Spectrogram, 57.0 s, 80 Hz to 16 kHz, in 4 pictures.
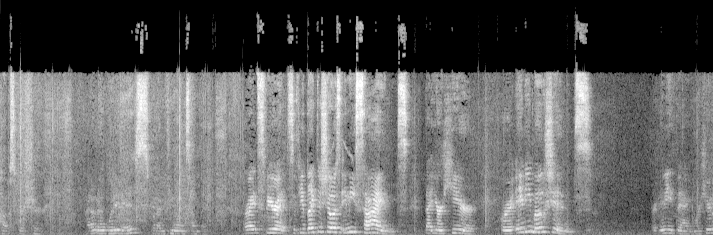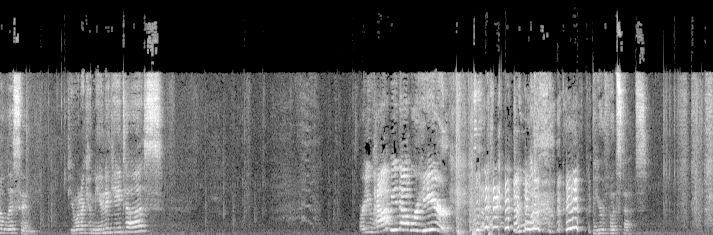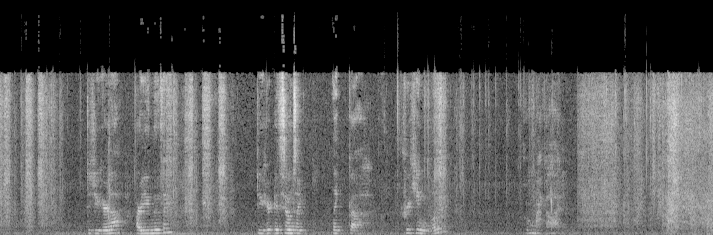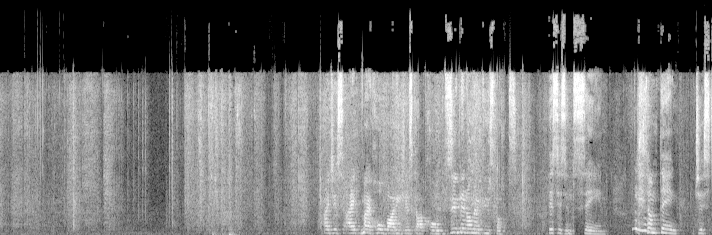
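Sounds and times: rustling and scraping: 0.0s - 5.6s, 27.4s - 29.9s, 31.8s - 33.3s, 40.0s - 54.8s.

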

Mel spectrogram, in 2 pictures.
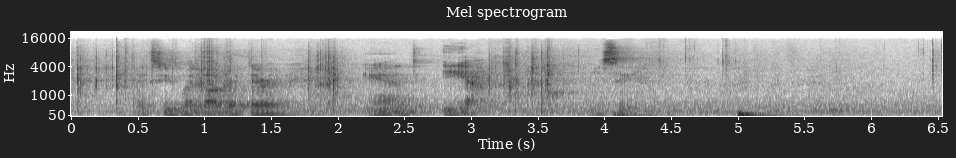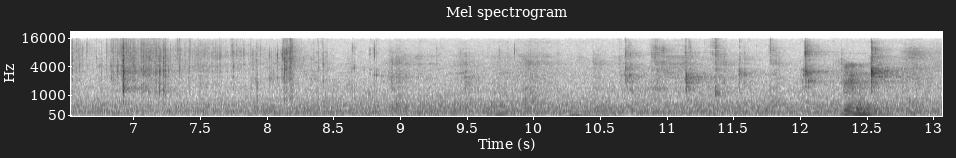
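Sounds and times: low thump: 5.0s - 5.5s
chewing crunches: 6.3s - 12.6s.

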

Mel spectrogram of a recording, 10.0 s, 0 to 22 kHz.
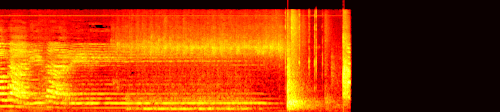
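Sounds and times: held drone chord: 1.7s - 5.7s
scattered clicks: 6.0s - 6.6s.

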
